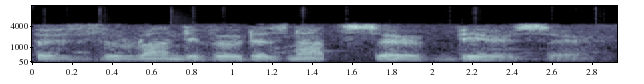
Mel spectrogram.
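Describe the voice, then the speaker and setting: A man's voice: low-pitched, moderate pace, crowd noise, close to an everyday voice. An actor playing a pompous, courteous bartender at an exclusive bar in a 1950s radio drama, formal and flowery in his speech. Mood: formal, unruffled. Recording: noisy, narrow vintage radio recording.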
